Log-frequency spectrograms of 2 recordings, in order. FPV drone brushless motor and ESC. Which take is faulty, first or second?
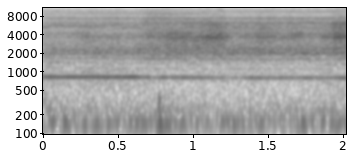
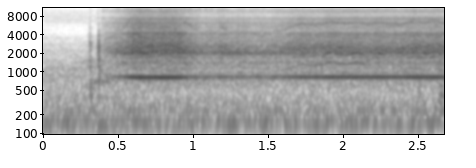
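second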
